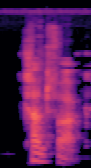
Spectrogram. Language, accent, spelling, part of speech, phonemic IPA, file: English, Australia, cuntfuck, noun / verb, /ˈkʌntˌfʌk/, En-au-cuntfuck.ogg
- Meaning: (noun) 1. A stupid or otherwise undesirable person 2. An act of vaginal penetration; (verb) To engage in vaginal sex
